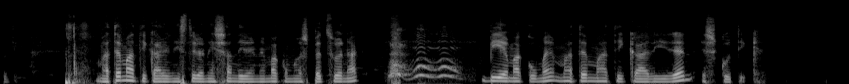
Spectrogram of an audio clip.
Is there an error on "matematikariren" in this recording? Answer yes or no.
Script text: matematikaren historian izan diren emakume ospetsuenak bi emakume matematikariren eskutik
no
